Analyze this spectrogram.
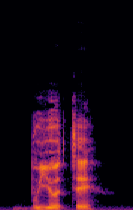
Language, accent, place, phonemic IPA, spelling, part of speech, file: French, France, Lyon, /bu.jɔ.te/, bouillotter, verb, LL-Q150 (fra)-bouillotter.wav
- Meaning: to simmer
